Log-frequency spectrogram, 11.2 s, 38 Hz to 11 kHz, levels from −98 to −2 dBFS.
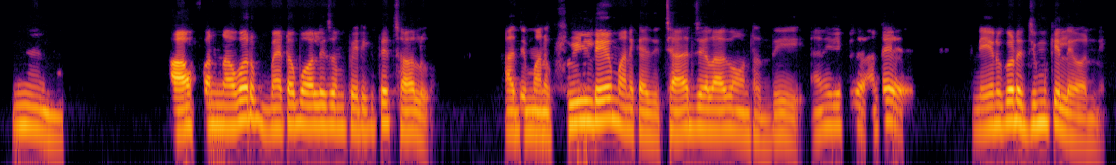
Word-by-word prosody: హ్మ్. 130 -9 -4 1.2
Of 145 +2 +5
an 150 0 -2
hour 180 +4 +5 0.2
metabolism 150 +1 +1
పెరిగితే 135 +3 -2
చాలు. 125 -5 0 0.8
అది 125 +2 -2
మనకు 120 -2 -1
ఫుల్ 170 +3 +3
డే 175 - +7 0.2
మనకది 120 -6 -3
ఛార్జేలాగా 130 0 +1
ఉంటద్ది. 110 0 -8 0.3
అని 130 +5 -8
జెప్పి 315 - -6
అంటే - - 0 0.9
నేను 145 +3 -1
కూడా 170 0 +7
జిమ్‌కెళ్ళేవాడిని. 120 - -2
135 Hz, 105 wpm, -23 LUFS, 120-155 Hz, 1.2 s, డే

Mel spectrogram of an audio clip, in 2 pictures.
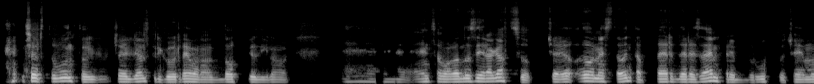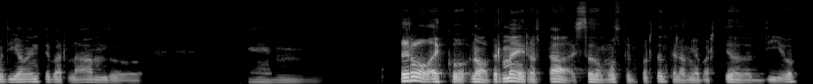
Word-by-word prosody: a 155 - -9
un - - -10
certo 150 -2 +1
punto 155 -3 +1 0.2
cioè 130 - -1
gli 125 +1 -2
altri 135 -4 -3
correvano 120 0 +1
al 110 -1 -7
doppio 115 0 -2
di 110 0 -5
noi. 110 -1 -9 0.5
Eh 125 0 -15 0.4
e - - -6
insomma, 130 -1 -2
quando 130 +3 +3
sei 145 +1 +1
ragazzo, 145 - 0
cioè 125 -1 -2
o 150 +4 -1
onestamente 140 +1 0
a - - -7
perdere 120 -1 +1
sempre 140 0 0
è - - -6
brutto, 105 +2 -7
cioè 115 +3 -5
emotivamente 120 +2 -2
parlando. 110 -3 -8 1.0
Ehm. 105 -1 -17 0.9
Però 165 0 +8
ecco, 125 -5 +2
no, 120 -5 +4
per 120 +5 +1
me 145 0 +8
in - - +6
realtà 110 +2 +1
è - - -10
stato 120 -3 -1
molto 115 +2 -5
importante 110 +3 -6
la 100 - -3
mia 100 +1 -5
partita 110 +1 -3
di 100 - -7
addio 105 +6 -6
120 Hz, 170 wpm, -23 LUFS, 110-130 Hz, 1.0 s, Però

